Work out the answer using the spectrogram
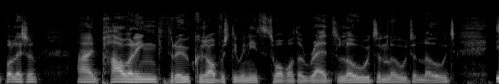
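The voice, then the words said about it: Congested voice from a cold. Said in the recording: “you sound a little bit different ... I'm a nursing a little bit of a cold, so my voice sounds a bit strange”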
